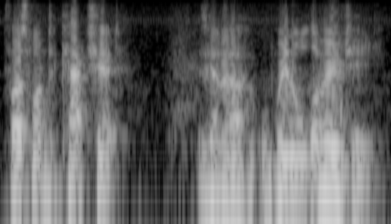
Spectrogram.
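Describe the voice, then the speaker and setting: A man's voice: mid-range voice, normal speed, dull audio, natural voice. A man voicing a rowdy, commanding ship captain in a tabletop roleplaying tale, rousing a crowd. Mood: rousing, boisterous.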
